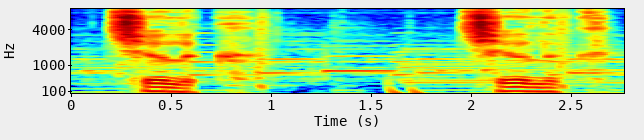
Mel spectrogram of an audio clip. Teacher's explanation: le g avec l'accent circonflexe à l'envers est muet mais il permet l'allongement de la voyelle qui précède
